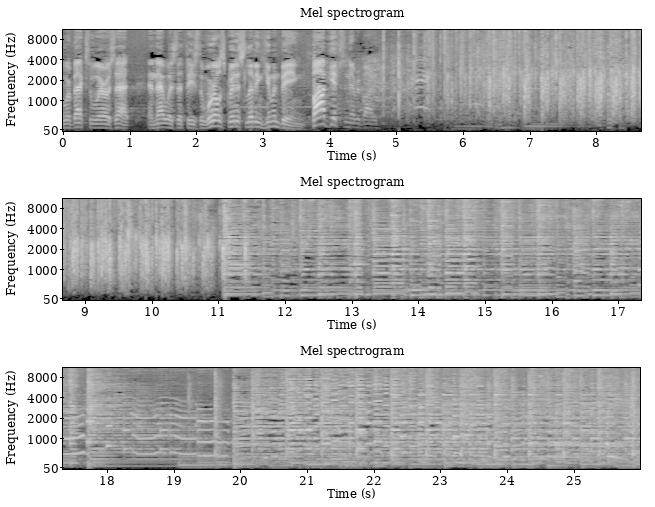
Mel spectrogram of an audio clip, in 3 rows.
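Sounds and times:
audience applauding: 4.5 - 11.9
acoustic string band playing: 11.4 - 26.0.

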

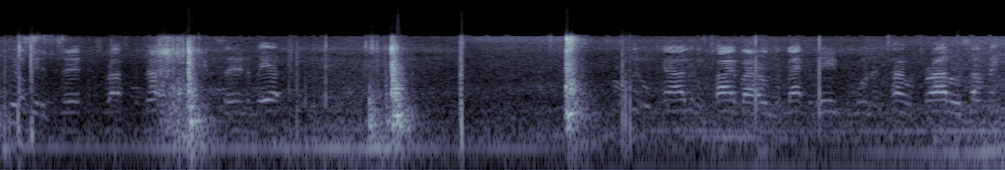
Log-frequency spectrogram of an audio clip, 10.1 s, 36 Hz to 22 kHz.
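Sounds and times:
tailgate slamming shut: 1.6 - 2.3, 3.6 - 4.8, 5.6 - 6.1.

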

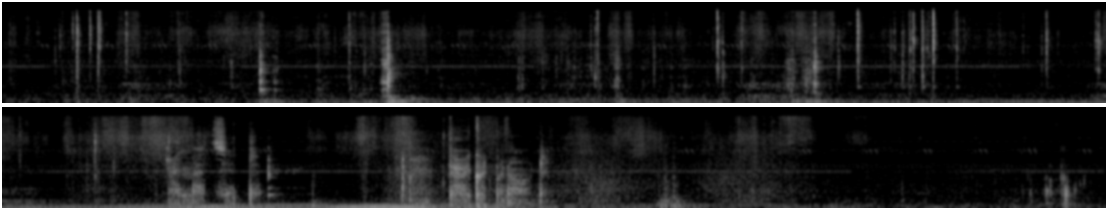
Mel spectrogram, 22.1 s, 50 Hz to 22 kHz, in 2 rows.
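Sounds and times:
plastic parts clicking: 0.5 - 1.4, 2.5 - 4.2, 5.4 - 12.2
light rubbing: 1.0 - 19.7.

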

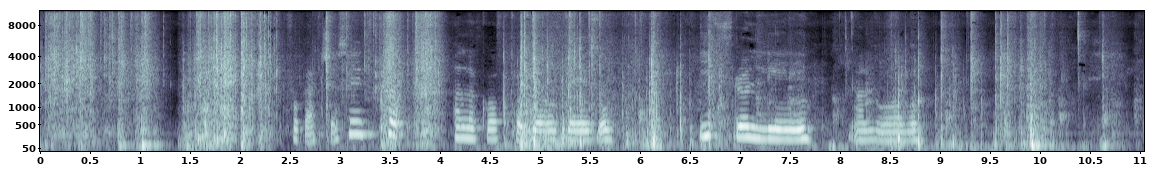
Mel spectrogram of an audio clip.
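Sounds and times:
plastic bag rustling: 0.0 - 10.8
packages clicking and knocking: 0.0 - 11.0.

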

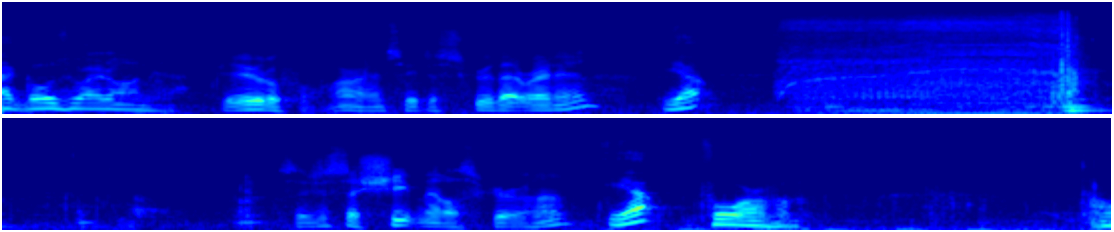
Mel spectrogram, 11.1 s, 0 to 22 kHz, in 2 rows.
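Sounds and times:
cordless drill motor whine: 3.9 - 5.5.

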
